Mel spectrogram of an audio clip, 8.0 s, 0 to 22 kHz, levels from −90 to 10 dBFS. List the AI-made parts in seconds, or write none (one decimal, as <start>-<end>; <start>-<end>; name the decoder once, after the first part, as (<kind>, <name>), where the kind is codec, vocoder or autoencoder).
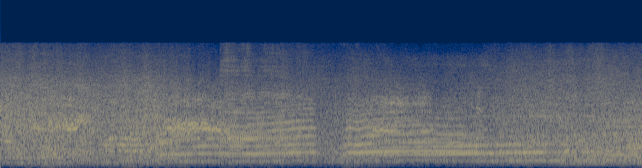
none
